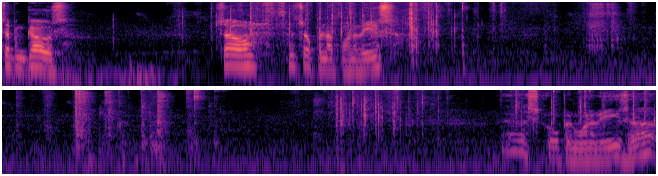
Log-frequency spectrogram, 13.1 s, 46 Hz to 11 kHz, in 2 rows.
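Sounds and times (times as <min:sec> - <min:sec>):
low steady hum: 0:00.0 - 0:13.0
plastic bag rustling: 0:01.7 - 0:05.4, 0:09.4 - 0:13.0.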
